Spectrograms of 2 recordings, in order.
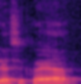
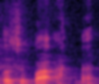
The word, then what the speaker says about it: Osikoya: Osikoya, popularly known as, not Osikoya.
